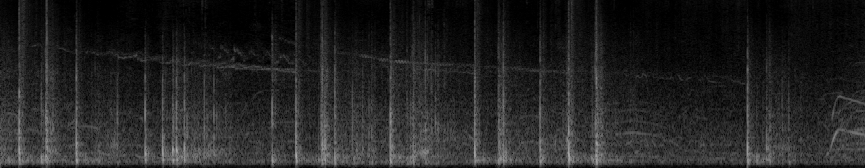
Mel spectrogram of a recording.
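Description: Aerial firework shells bursting: a string of sharp bangs at uneven spacing, some in quick clusters, with a rising whistle near the end.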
